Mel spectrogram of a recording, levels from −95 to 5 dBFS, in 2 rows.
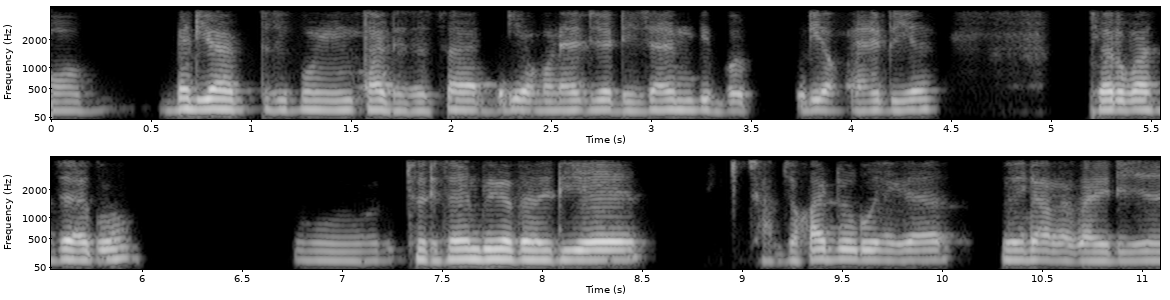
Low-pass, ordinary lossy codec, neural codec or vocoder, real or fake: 3.6 kHz; none; codec, 16 kHz, 1 kbps, X-Codec, HuBERT features, trained on general audio; fake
